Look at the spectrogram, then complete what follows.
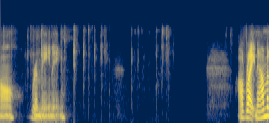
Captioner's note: typing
